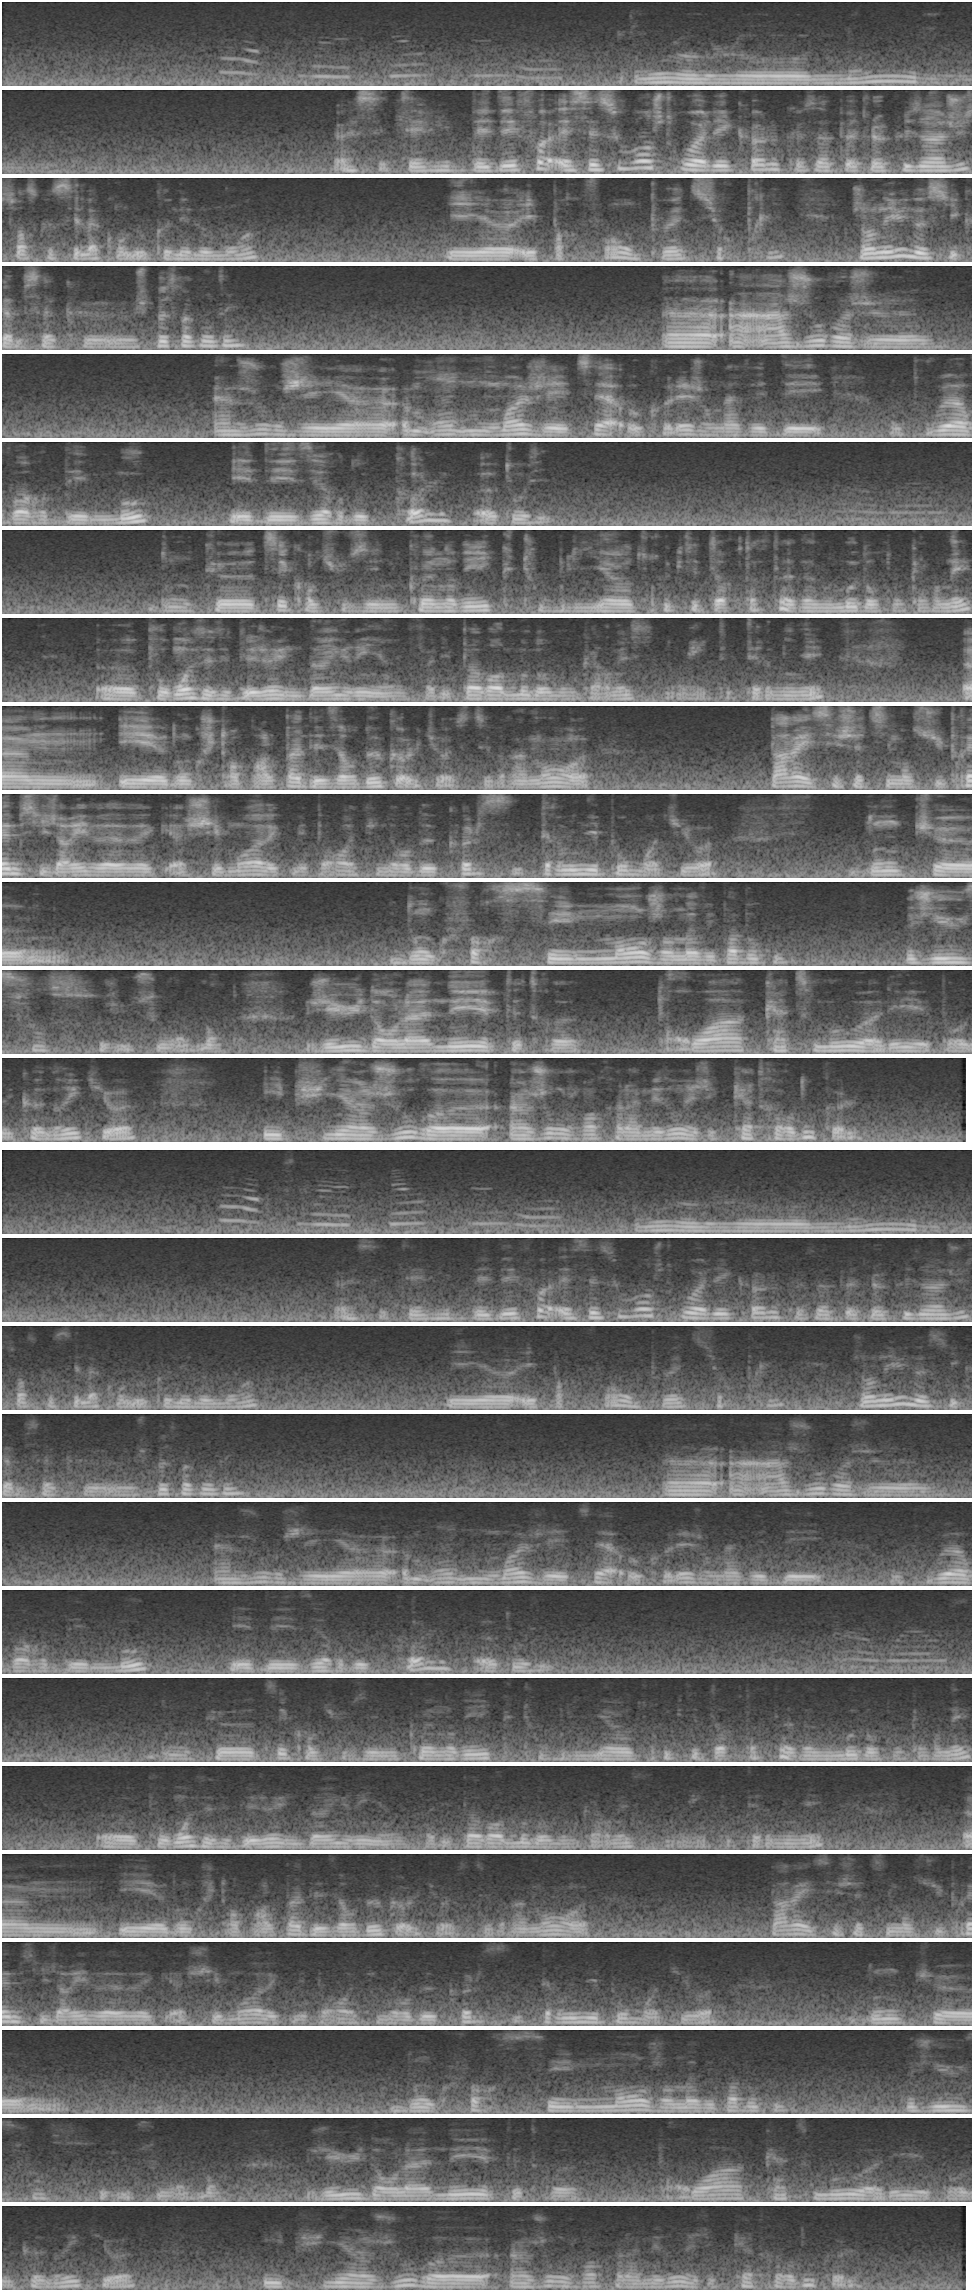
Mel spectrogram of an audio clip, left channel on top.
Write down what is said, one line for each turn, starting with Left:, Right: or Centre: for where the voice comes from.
Right: <laughs> Alors que j'avais rien fait, genre.
Left: Oh là là, non. Ah, c'est terrible. Mais des fois, et c'est souvent, je trouve, à l'école que ça peut être le plus injuste parce que c'est là qu'on nous connaît le moins. Et, euh, et parfois, on peut être surpris. J'en ai une aussi comme ça que je peux te raconter.
Right: Oui, bien sûr.
Left: Euh, un, un jour, je, un jour, j'ai, euh, mon- moi, j'ai, tu sais, au collège, on avait des, on pouvait avoir des mots et des heures de colle. Euh, toi aussi?
Right: Ah ouais, aussi.
Left: Donc, euh, tu sais, quand tu faisais une connerie, que tu oubliais un truc, t'étais en retard, t'avais un mot dans ton carnet. Euh, pour moi, c'était déjà une dinguerie. hein. Il fallait pas avoir de mot dans mon carnet, sinon j'étais terminé. Euh, et euh, donc, je t'en parle pas des heures de colle, tu vois. C'était vraiment euh, pareil, c'est châtiment suprême. Si j'arrive avec à chez moi avec mes parents avec une heure de colle, c'est terminé pour moi, tu vois. Donc, euh, donc forcément, j'en avais pas beaucoup. J'ai eu sou- j'ai eu souvent, bon, j'ai eu dans l'année peut-être euh, trois, quatre mots, allez, pour des conneries, tu vois. Et puis un jour, euh, un jour, je rentre à la maison et j'ai quatre heures de colle.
